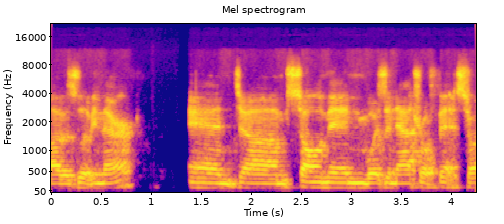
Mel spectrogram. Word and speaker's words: Salomon: If we were in France, it might be like Salomon, but Okay. it's Salomon for sure.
